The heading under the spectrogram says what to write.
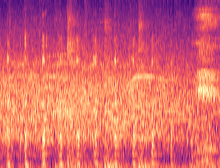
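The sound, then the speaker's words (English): Audience applause welcoming the author of the songs played in the show's background: a steady, dense wash of many hands clapping at once, loud and continuous for the whole few seconds with no clear voices on top. “If you didn't think that was coming, absolutely, absolutely the applause.”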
